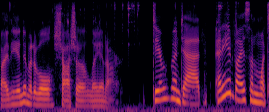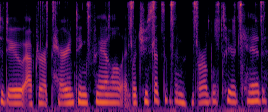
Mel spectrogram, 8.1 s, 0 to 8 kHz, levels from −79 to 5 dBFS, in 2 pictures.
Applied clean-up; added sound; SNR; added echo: neural diffusion model UNIVERSE++.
